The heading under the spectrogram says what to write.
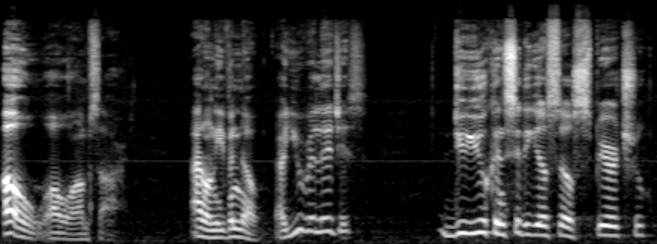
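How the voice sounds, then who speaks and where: An older, retired professor with a zealot's preachy streak. His pitch leaps and dips as he rambles on in earnest, emphatic indignation. It is an audio drama performance, recorded close and dry. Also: very animated, a little fast, darkish tone, no echo. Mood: earnest, rambling.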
